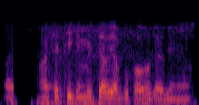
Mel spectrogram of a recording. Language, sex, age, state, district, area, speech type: Hindi, male, 18-30, Uttar Pradesh, Mirzapur, rural, conversation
